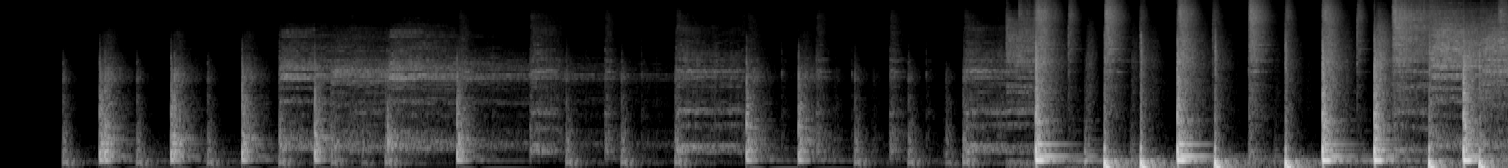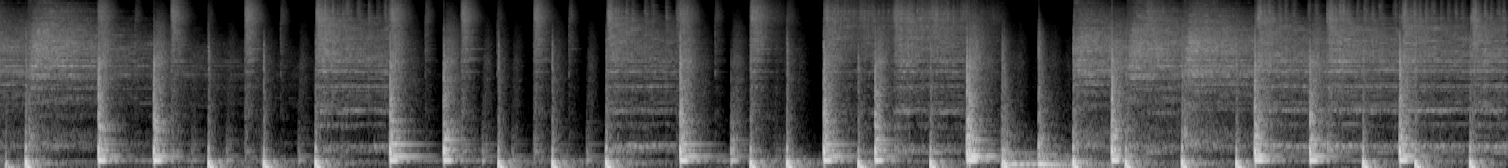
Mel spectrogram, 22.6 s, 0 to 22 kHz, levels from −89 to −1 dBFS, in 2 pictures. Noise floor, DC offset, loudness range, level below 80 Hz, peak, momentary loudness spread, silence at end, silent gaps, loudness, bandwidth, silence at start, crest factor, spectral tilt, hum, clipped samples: -57 dBFS; under 0.1%; 18 LU; -32 dBFS; -6 dBFS; 17 LU; 0 s; none; -25 LUFS; over 20 kHz; 0.5 s; 20 dB; -5.5 dB/octave; none; under 0.1%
